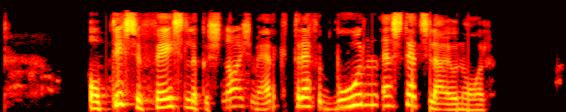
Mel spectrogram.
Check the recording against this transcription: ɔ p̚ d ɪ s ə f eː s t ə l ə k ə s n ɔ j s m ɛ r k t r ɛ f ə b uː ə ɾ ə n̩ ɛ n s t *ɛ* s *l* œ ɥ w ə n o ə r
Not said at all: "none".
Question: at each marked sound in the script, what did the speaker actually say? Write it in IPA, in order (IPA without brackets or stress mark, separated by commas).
ɛ, l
